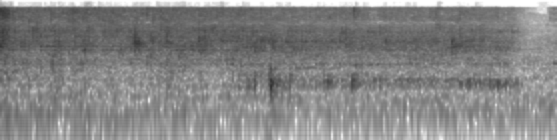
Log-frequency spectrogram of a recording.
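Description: Water runs steadily from a tap into dishes, a continuous splashing rush with a small clink partway through.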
